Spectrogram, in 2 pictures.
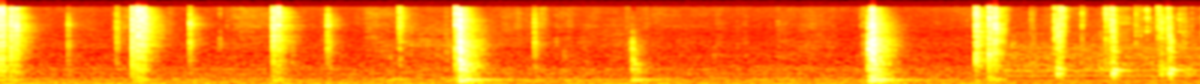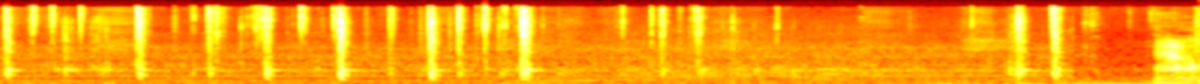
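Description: Dust removal sticker dabbed and lifted on a smartphone's glass screen, giving sharp taps and clicks. They come a few at a time at first, then several a second in the second half over a faint steady hum.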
